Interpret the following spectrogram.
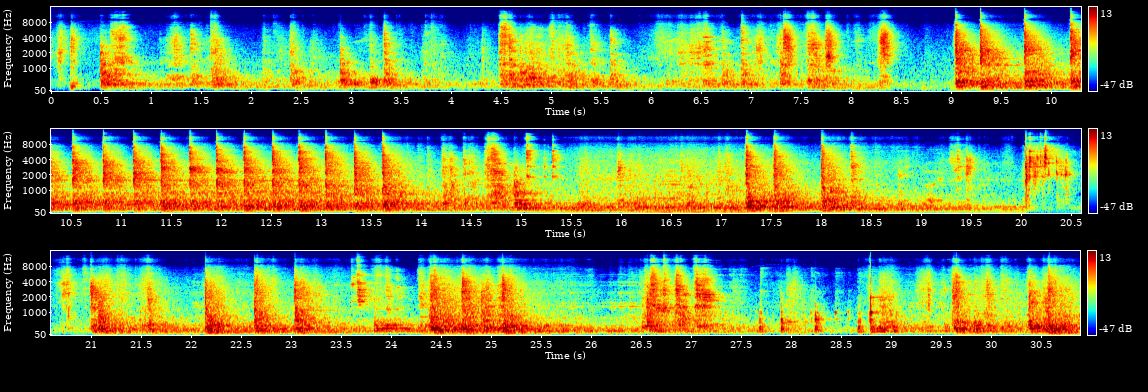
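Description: Hammer blows on a spot weld chisel being driven through the spot welds of a steel car body's chassis rail, sharp metal-on-metal strikes. A few scattered blows come first. From about nine seconds in there is a fast run of several strikes a second, which breaks off briefly around twenty seconds and resumes in shorter bursts.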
